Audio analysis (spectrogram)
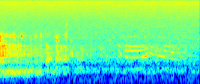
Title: stomach growling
